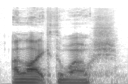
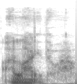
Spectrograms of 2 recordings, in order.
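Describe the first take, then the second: First: Soft, low reassurance; lowered, subdued voice; quiet insistence. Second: Very soft, low murmur; tiny, hushed reassurance; barely audible repeat. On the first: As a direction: say it softly and lower, backing down. Softly insists after denying being anti-Welsh. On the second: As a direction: repeat it almost under your breath. Repeats it much more quietly. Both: Real, not acted.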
